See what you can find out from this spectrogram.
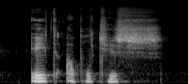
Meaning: plural of eetappeltje
- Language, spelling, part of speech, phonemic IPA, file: Dutch, eetappeltjes, noun, /ˈetɑpəlcəs/, Nl-eetappeltjes.ogg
